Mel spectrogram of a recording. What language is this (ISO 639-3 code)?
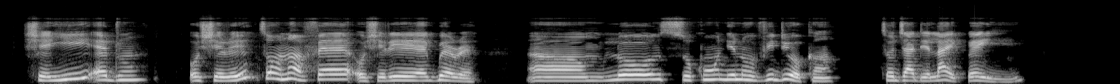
yor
